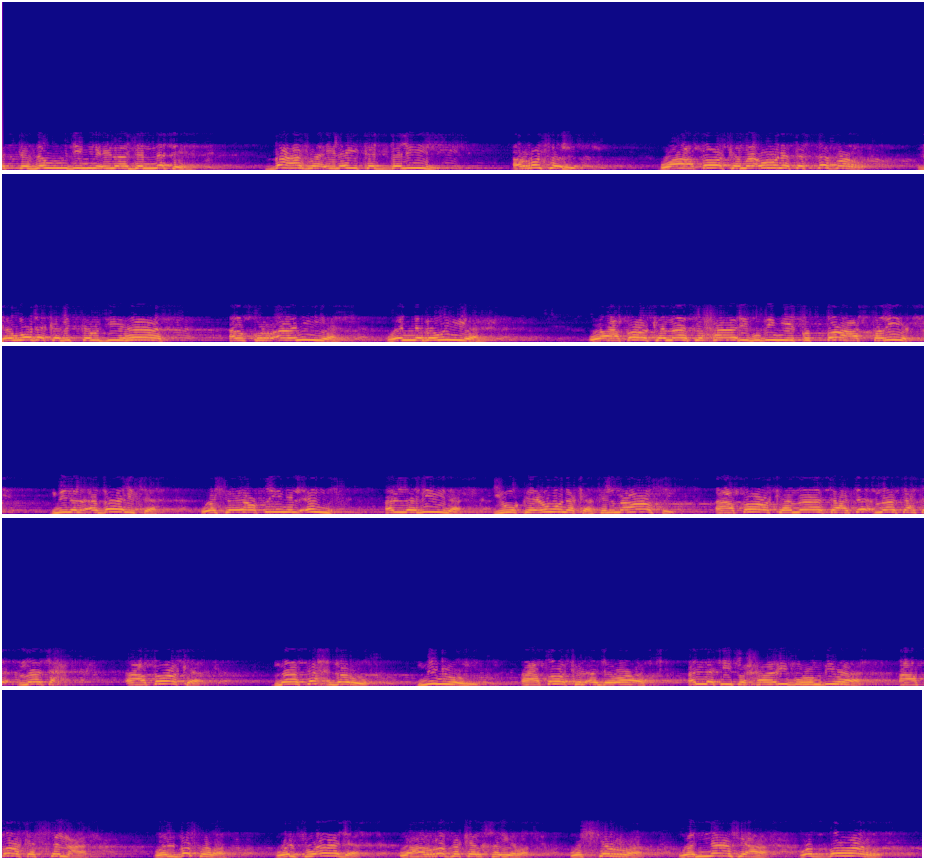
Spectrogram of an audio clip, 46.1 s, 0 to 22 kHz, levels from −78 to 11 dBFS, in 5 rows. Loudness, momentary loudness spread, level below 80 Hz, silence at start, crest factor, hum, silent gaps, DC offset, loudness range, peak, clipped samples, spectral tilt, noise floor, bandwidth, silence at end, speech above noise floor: -16 LUFS; 13 LU; -58 dBFS; 0 s; 12 dB; none; none; under 0.1%; 2 LU; -4 dBFS; under 0.1%; -10.5 dB/octave; -43 dBFS; 4.8 kHz; 0 s; 28 dB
